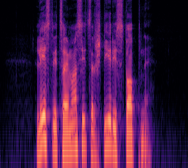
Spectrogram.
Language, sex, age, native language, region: Slovenian, male, 50-59, Slovenian, Savinja region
